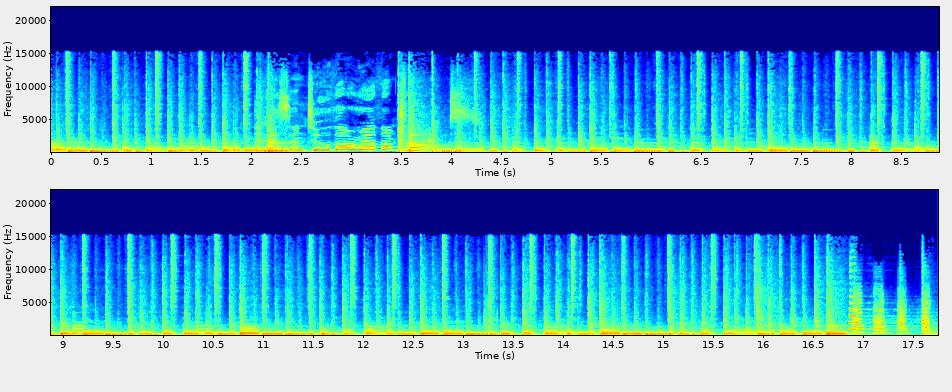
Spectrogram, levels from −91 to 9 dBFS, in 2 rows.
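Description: A brief, irregular burst of crackle and scratching cuts through the audio from 13.21 to 13.35 s, with the signal chopped into fragments. This is loose connector crackle: a worn or dirty contact rapidly making and breaking as it shifts.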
